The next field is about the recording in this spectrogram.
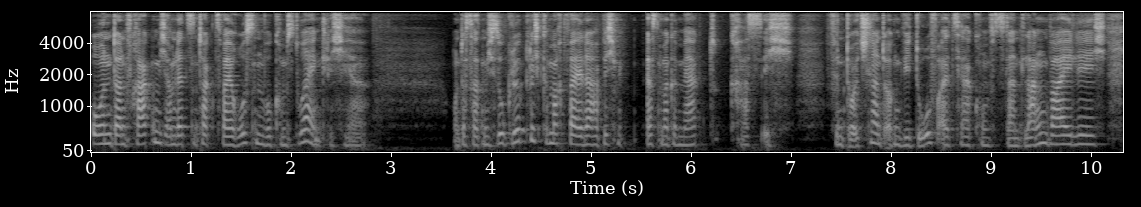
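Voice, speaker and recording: A woman in her thirties from East Germany with a somewhat low voice. She talks thoughtfully as an interview guest, pausing often to find her words. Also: steady tone, breathy edge. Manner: thoughtful, searching for words with frequent pauses. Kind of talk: reflective personal interview.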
